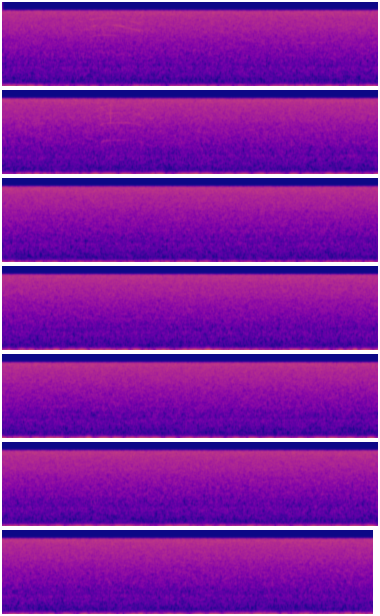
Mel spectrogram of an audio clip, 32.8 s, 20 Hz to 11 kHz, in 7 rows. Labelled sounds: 1.1	1.5	Pacific white-sided dolphin, 2.8 to 2.9 kHz
5.9	6.5	Pacific white-sided dolphin, 1.3 to 4.4 kHz

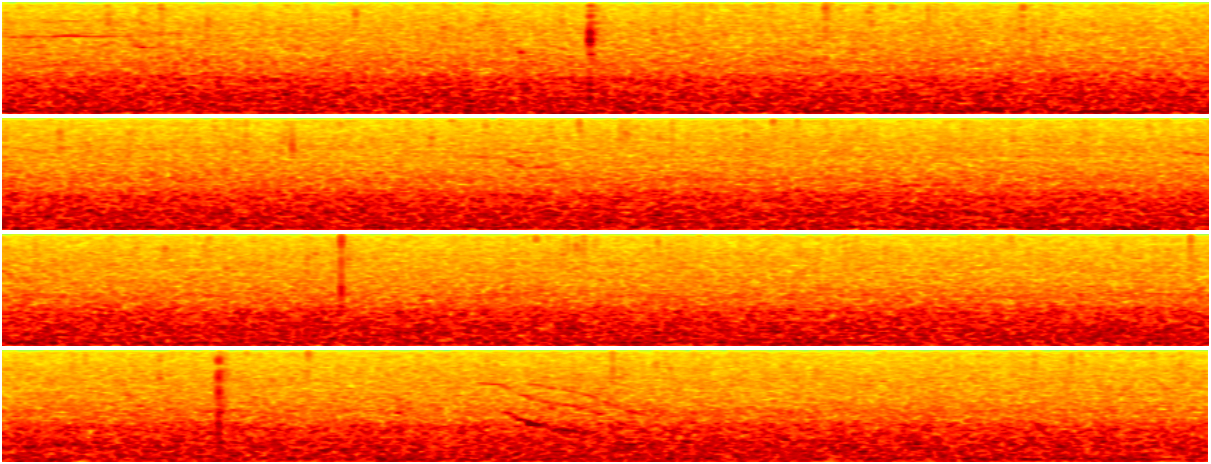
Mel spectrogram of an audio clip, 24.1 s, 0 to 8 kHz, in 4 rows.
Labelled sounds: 0.0	0.6	killer whale, northern resident, G clan, 2.9 to 3.2 kHz
20.7	21.1	killer whale, northern resident, G clan, 1.5 to 2.3 kHz

